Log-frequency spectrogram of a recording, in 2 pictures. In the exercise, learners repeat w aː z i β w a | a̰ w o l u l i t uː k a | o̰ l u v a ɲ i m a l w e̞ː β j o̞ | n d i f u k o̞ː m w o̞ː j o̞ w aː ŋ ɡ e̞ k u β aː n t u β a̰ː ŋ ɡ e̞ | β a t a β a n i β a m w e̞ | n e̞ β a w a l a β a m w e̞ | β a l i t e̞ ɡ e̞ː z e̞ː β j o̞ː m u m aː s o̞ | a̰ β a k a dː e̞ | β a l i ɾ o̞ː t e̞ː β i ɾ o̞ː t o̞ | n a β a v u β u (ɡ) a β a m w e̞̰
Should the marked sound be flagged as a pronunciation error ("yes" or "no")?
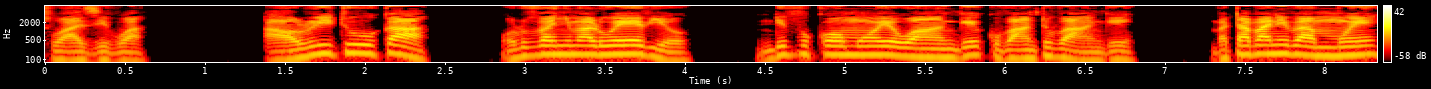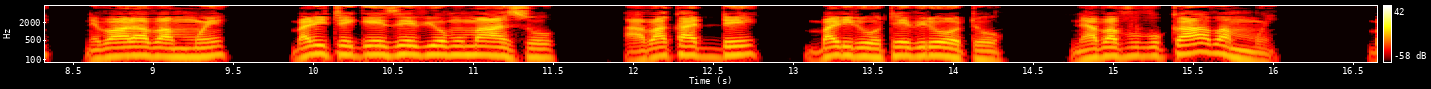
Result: yes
